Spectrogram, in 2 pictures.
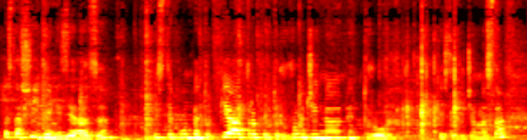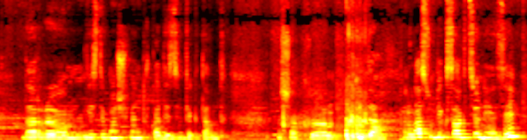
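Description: Chatting while she cleans, a Romanian mom-vlogger in her thirties records a casual clean-with-me video on her phone inside the family home, with frequent pauses and fillers. Her voice runs a little high, and the background is noisy.

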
